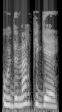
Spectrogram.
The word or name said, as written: Audemars Piguet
